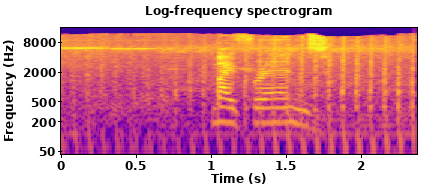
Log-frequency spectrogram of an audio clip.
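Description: A woman speaks calmly and quietly.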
